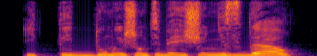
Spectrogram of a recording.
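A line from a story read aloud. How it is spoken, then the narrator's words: Hissed, barely restrained. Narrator (Russian): прошипел я, едва сдерживаясь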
